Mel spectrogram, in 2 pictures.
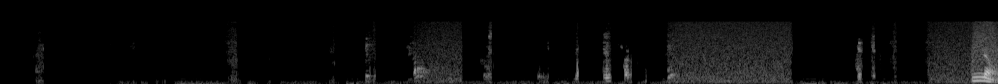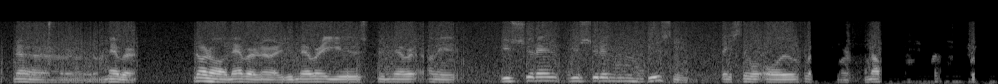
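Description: The whole clip has a grainy, signal-following grit with noise only about 15 dB under the sound, likely low bit depth without dither, around 5 bits, simply rounded. Right at the start, from 0.0 to 0.19 s, the background is gated by the echo canceller, with the room sound pulled down by about 40 dB while the far end plays. From 0.47 to 2.9 s the talker keeps dipping by up to about 40 dB, likely speech suppressed in double talk, because the canceller can't tell the near voice from the loudspeaker echo and ducks both. From 3.18 to 4.12 s the background is gated again, by about 35 dB. Overlapping that, from 3.64 to 6.76 s, the other side's voice leaks through at about 10 dB below the speech, likely because the echo canceller left some of the loudspeaker in the mic. More double-talk suppression follows at 4.62 to 6.68 s and 7.91 to 9.3 s, each with dips of about 35 dB. A short scrap of the far-end voice leaks through at 8.56 to 8.77 s, about 15 dB down. 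From 18.08 s to the end the speech is ducked once more, by up to about 40 dB.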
